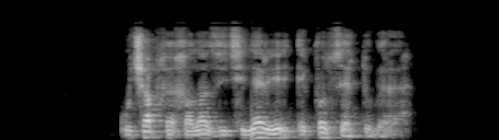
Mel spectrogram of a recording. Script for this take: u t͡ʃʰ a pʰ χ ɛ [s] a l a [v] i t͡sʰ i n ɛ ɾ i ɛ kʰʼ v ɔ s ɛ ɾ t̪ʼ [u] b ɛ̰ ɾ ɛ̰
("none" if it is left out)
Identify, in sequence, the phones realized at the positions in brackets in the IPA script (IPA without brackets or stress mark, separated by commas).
χ, z, u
